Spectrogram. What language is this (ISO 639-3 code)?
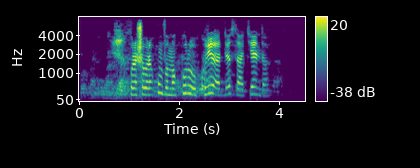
kin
